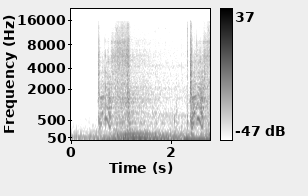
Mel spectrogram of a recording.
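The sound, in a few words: car engine failing to start in This Is The Police video game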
